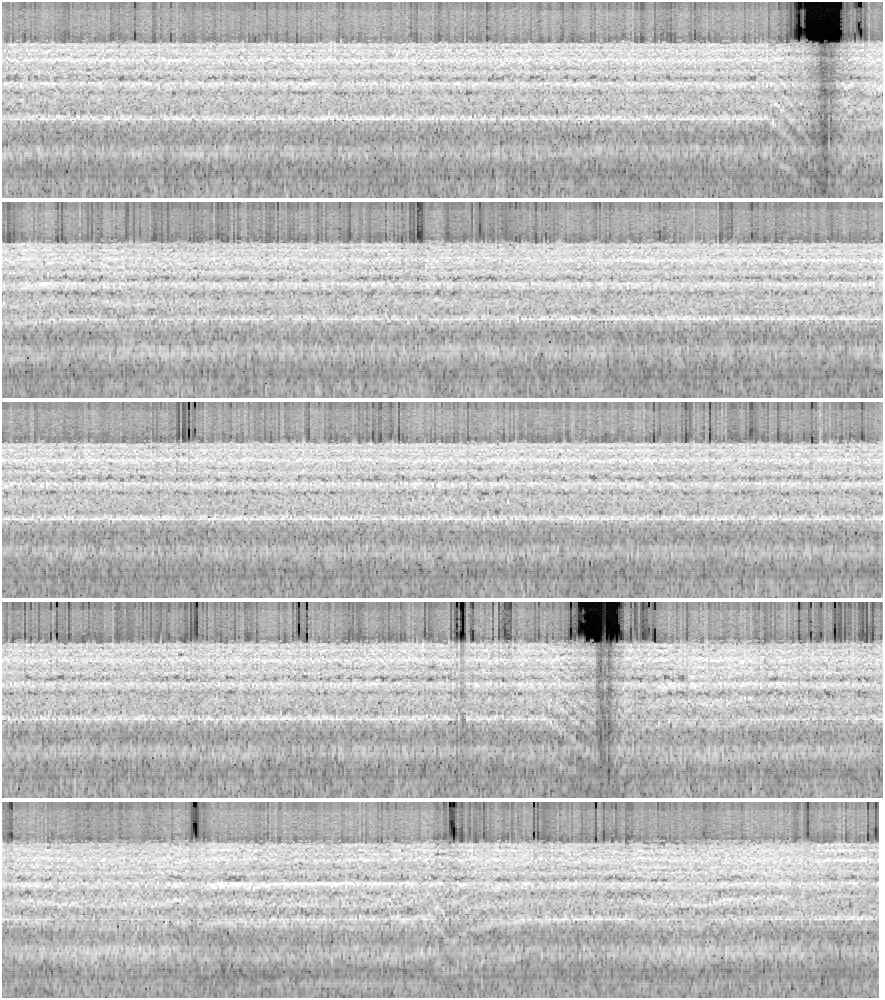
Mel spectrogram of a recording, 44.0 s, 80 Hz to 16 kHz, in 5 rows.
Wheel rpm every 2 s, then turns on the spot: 230, 230, 230, 210, 170, 230, 230, 230, 230, 230, 230, 230, 230, 230, 230, 220, 150, 230, 220, 210, 220, 230.
none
